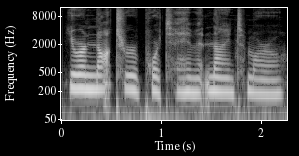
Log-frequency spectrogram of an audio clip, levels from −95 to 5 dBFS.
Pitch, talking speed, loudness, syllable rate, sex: 200 Hz, 265 wpm, -19 LUFS, 6.5 syllables/s, female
